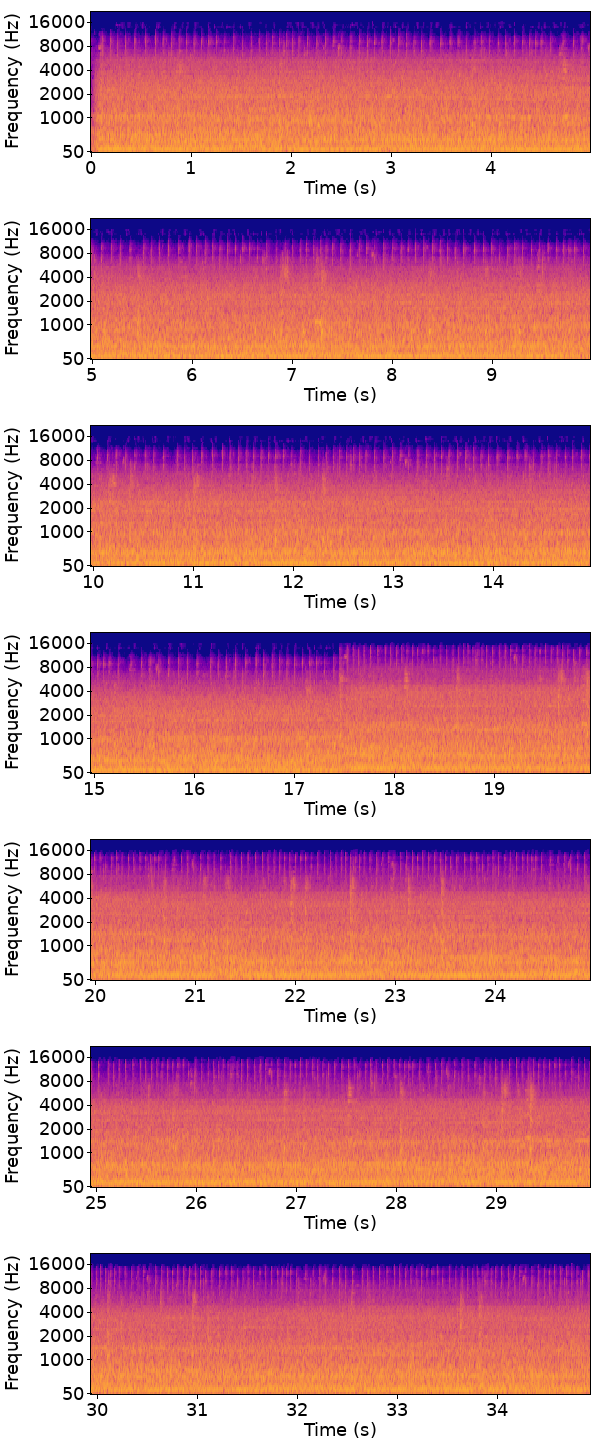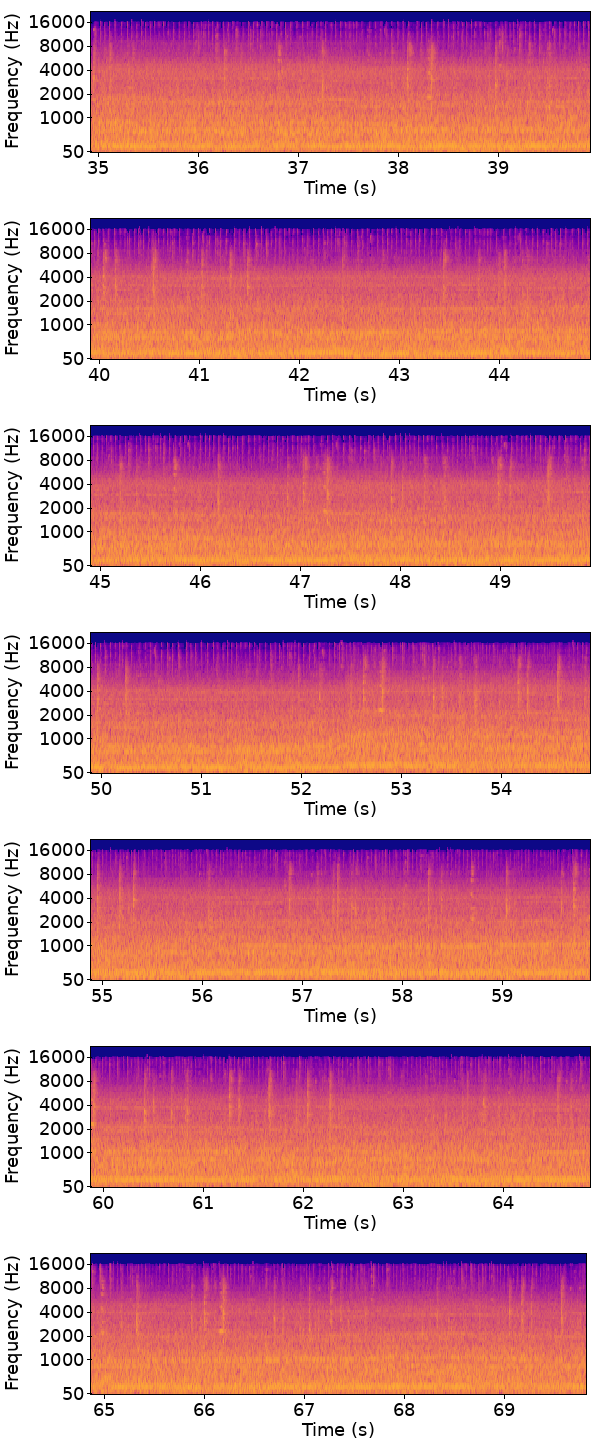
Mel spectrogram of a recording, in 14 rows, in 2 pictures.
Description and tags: FX Tank Mix 1 Speeds-1234
mixture of mechanical sounds. motors clicks and squeaks.
inspired by military tank
motorized, machine, tank, mechanical, squeaky, rolling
